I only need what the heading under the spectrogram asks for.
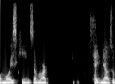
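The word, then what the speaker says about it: Moise Kean: also just brought in noise keen and that is actually the correct pronunciation go noise keen some more take notes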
